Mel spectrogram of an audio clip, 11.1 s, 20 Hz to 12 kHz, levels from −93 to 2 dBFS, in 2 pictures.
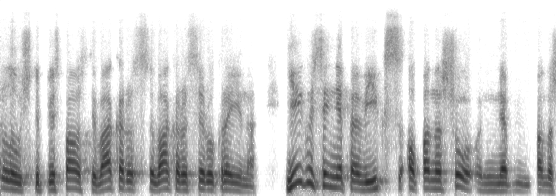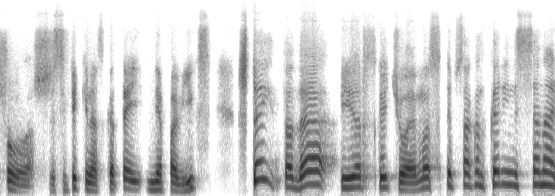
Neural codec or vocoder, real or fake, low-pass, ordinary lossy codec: codec, 24 kHz, 0.9 kbps, DualCodec; fake; 10.8 kHz; Opus, 16 kbps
